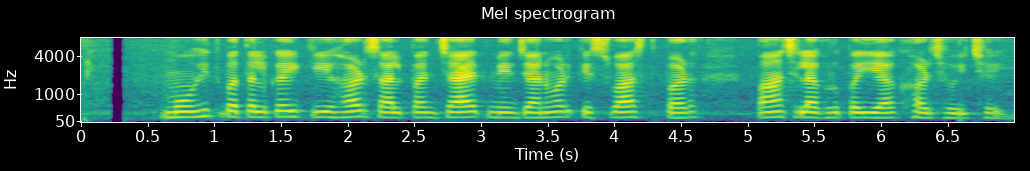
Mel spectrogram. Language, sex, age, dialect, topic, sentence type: Magahi, female, 31-35, Western, agriculture, statement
